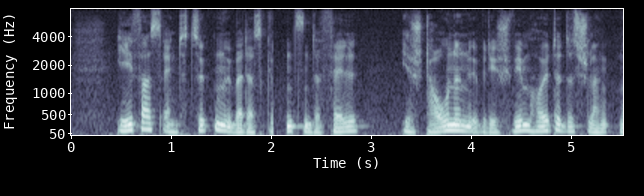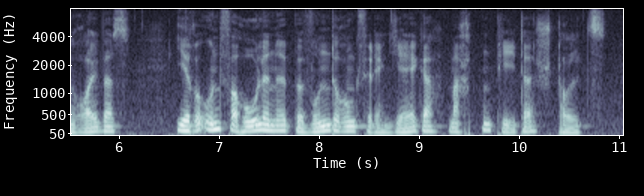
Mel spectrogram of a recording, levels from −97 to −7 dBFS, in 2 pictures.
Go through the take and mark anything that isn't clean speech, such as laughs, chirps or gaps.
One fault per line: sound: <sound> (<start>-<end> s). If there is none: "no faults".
sound: dropout (2.0-2.2 s)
